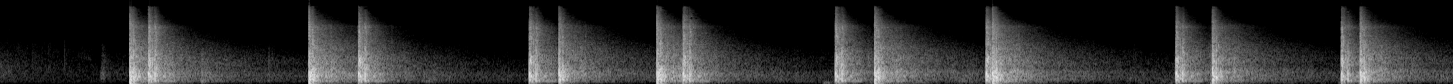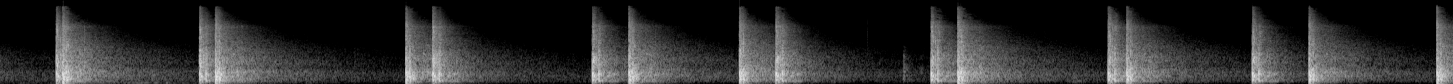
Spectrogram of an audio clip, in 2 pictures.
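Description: Argento Feronia fireworks battery firing shot after shot. There is a sharp bang about every one and a half to two seconds, some coming in quick pairs, and each one trails off over a second or so.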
